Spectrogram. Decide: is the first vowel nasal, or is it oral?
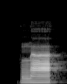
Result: nasal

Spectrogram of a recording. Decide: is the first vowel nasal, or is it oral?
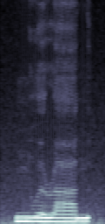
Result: oral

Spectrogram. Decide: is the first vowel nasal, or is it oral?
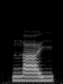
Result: oral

